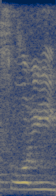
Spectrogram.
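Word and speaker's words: sorry: हमें पता है एंड में आता है और जो एंड में वाई आता है ना उसका कभी भी उच्चारण य नहीं आता है। उसका उच्चारण हमेशा इ आता है। बड़ी ई की मात्रा देखो के इ वाई की एस O double R वाई सॉरी री री ई की मात्रा आ रही है।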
